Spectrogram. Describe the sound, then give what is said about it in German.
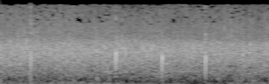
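Crowd applause for a performer, an even, steady wash of clapping at moderate volume with a few sharper claps standing out. “jetzt wäre der Applaus für Liz gut”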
